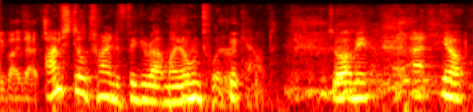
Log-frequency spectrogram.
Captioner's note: laughter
